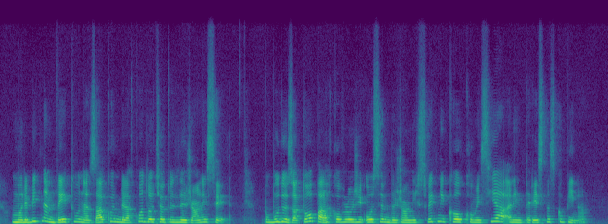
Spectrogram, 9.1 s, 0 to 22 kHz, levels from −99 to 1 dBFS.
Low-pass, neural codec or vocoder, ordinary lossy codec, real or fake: 19.8 kHz; codec, 44.1 kHz, 7.8 kbps, DAC; none; fake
